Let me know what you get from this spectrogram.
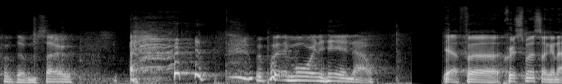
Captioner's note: laughs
